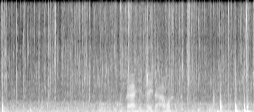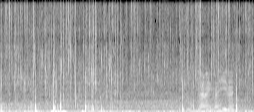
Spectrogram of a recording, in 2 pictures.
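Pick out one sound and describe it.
Wet fish slither and slap as a hand stirs through a heap of them.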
